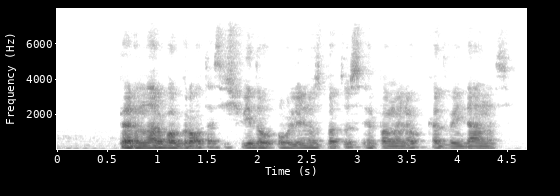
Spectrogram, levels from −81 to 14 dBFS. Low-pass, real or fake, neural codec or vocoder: 7.2 kHz; real; none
